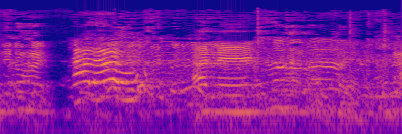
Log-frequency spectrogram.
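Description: Speech only: loud, animated talking between stage performers, with a brief pause about half a second in.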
